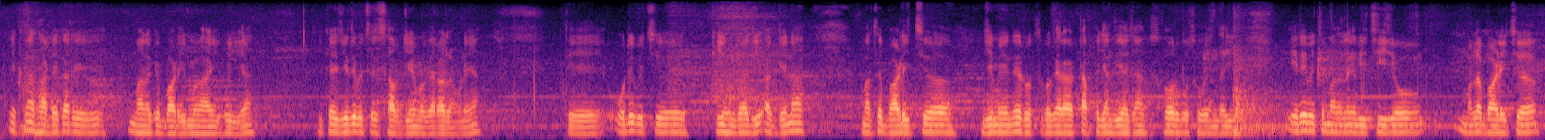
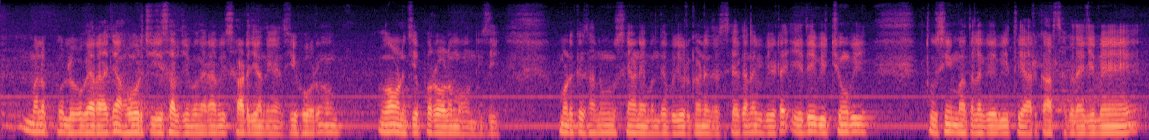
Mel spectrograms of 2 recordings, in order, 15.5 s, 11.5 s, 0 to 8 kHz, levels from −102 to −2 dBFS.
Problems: background sounds at intervals, background conversations at intervals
